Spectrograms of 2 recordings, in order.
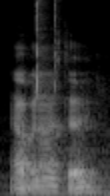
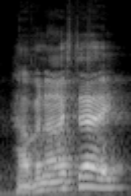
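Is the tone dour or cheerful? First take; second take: dour; cheerful. First: It is said in a flat, dour tone. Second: It is said in a cheerful, lively tone.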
